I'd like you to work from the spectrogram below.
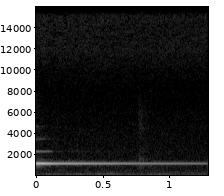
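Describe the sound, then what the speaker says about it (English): A single toy piano note, C sharp, rings as a steady, thin, faint tone that slowly decays over about a second, alone with no talk. "and C sharp sounds like this"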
